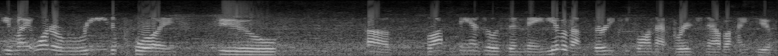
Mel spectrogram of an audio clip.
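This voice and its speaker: A man's voice: fairly high pitch, steady tone, moderate pace, a crowd in the background. A male police officer directing units over a police radio in dispatch talk. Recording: noisy police scanner, outdoor traffic noise.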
